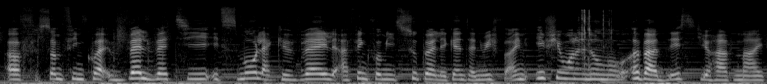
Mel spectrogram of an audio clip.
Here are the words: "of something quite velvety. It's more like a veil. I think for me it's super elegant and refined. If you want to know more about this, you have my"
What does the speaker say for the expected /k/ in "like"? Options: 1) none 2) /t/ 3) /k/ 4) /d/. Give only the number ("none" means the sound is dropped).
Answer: 3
